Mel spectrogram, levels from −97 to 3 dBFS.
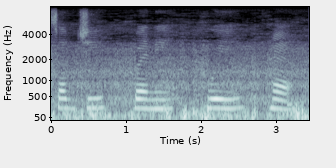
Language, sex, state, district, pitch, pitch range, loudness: Hindi, male, Chandigarh, Chandigarh, 110 Hz, 100-115 Hz, -15 LUFS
